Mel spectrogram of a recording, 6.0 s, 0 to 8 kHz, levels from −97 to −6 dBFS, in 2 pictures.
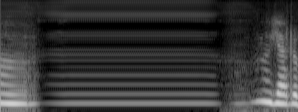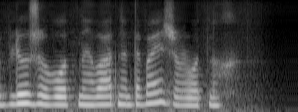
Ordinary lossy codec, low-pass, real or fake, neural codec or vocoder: none; none; fake; codec, 16 kHz, about 1 kbps, DyCAST, with the encoder's durations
